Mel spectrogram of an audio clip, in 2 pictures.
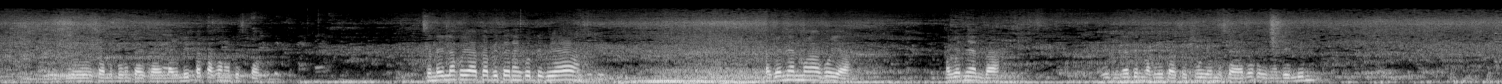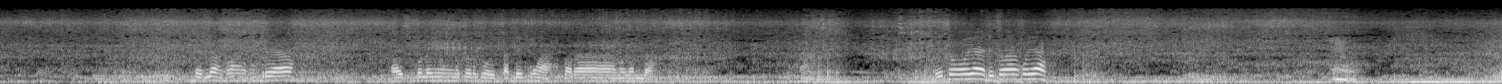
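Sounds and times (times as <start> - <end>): motorcycle running at low speed: 0.0 - 30.0
steady rushing noise: 0.0 - 30.0
vehicle engine humming: 0.0 - 30.0.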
